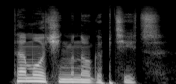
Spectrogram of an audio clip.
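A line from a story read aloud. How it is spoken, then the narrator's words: Calm. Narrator (Russian): сказал спокойно Камил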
